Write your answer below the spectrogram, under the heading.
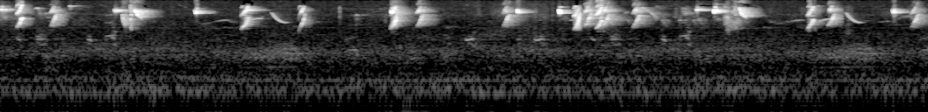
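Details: Recording of saffron finch, female calls with a male singing, used to excite a pet bird. Scattered high chirps and short bursts, irregularly spaced, some doubled, with soft background hiss.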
